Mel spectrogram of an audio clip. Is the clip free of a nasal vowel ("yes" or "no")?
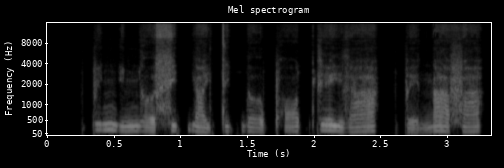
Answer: yes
